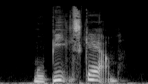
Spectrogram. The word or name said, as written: mobilskærm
